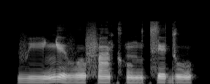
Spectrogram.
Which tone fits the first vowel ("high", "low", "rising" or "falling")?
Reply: low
